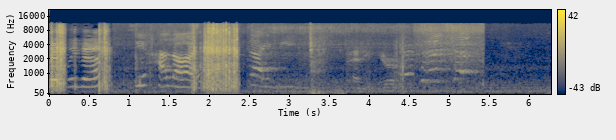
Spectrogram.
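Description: A toddler babbling in short, wavering sing-song sounds close to the microphone, with a loud bump at the start and a rustling burst about two seconds in as the camera is handled.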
